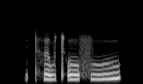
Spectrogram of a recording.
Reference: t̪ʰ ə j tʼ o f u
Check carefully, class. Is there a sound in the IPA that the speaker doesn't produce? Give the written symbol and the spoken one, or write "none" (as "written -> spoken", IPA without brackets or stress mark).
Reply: j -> w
